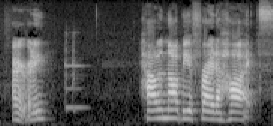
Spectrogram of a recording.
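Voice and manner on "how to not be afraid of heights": bad fake Australian accent, louder. Asking a voice assistant a question, in the worst Australian accent. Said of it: "It's the worst Australian accent".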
